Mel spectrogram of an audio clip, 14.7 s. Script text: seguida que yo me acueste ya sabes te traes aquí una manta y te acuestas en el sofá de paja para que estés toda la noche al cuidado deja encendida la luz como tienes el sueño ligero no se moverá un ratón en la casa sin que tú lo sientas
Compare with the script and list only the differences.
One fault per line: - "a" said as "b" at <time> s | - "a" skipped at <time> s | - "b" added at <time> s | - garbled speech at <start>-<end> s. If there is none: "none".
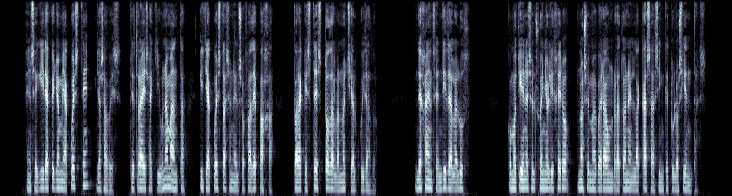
none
